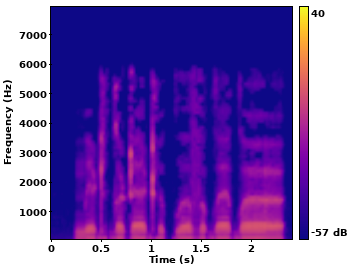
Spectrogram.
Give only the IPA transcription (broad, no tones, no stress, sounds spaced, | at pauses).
m ɪː ɖ ɛ̤ ɡ œ ʈ ɛː ɖʱ ø kʷ əː v œ ɡʷ ɛː ɡʷ œː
